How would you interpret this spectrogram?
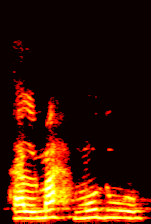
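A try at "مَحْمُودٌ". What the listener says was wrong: মাহমুদ না, মাহমুদুন, তানবিন সহ মাহমুদুন।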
